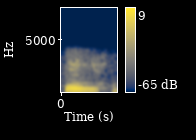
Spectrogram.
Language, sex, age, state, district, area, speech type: Manipuri, female, 30-45, Manipur, Churachandpur, urban, conversation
